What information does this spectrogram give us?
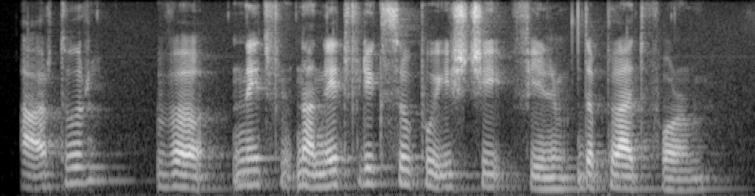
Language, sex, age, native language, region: Slovenian, female, 30-49, Slovenian, Savinja region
